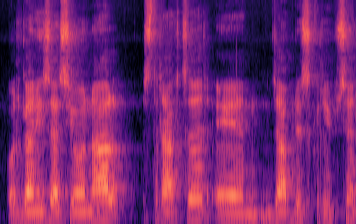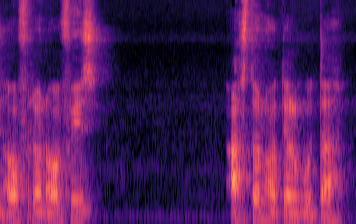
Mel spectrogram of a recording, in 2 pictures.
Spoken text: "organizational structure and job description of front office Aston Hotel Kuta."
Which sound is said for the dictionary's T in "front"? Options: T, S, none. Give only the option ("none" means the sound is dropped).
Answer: none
